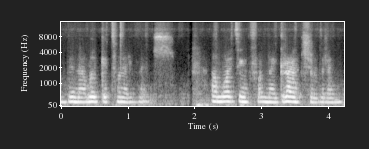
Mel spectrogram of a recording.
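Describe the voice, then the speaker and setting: Her tone is dark and mellow and somewhat breathy. The woman speaks at a fairly slow pace. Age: 30s. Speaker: pottery and craft livestreamer. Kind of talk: casual livestream chat. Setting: home livestream.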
